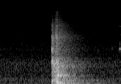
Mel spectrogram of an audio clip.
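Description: A microwave oven door in a home kitchen shuts with a single sharp thunk after a quiet moment, the sound decaying quickly, then a faint click follows at the end.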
